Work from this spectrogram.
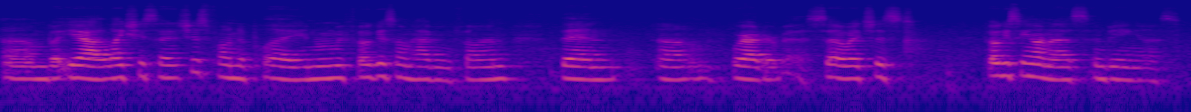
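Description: A young woman college basketball player answering press questions at a table mic, calm and measured with many ums. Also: medium pitch, vocal fry, reverberant, slight background noise, poor audio. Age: young adult. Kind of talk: post-game press conference answers. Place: press conference room. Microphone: table microphone.

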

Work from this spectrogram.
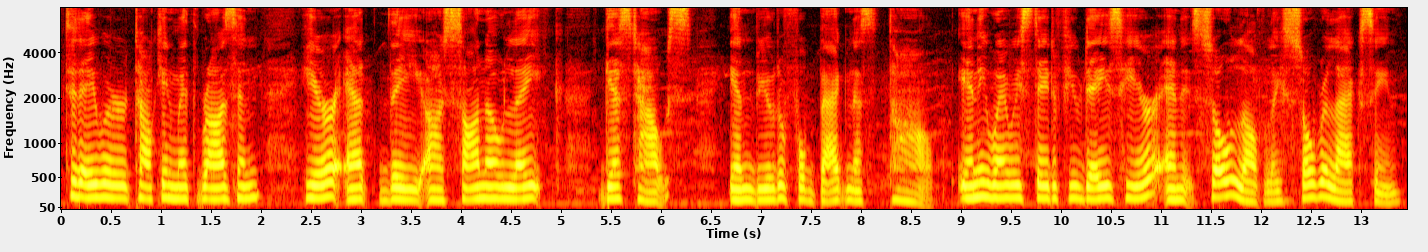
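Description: A woman's voice: fairly low pitch, slow. A woman in her sixties hosting a travel show, talking chattily and enthusiastically with a guest at a garden table outdoors. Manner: gentle, chatty, warmly enthusiastic. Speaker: travel vlog host. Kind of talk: travel narration and casual interview.

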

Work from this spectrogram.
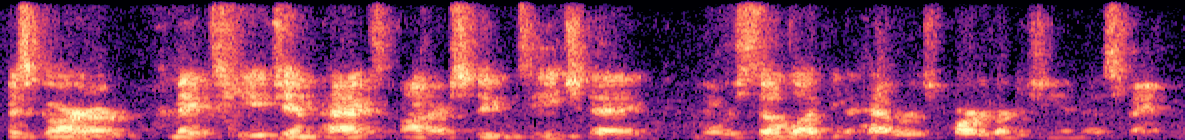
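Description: A man's voice: lowish voice, brisk, a little mellow. A middle-aged man speaking as a school official, making formal announcements and reading aloud in a large meeting room. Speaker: school official presenting staff and student awards. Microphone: distant room microphone. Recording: roomy, distant mic, faint noise.

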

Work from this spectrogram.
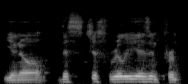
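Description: A middle-aged man from the American Midwest with an American accent, telling stories casually as an interview guest, rambling and pausing mid-thought. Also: medium pitch, little pitch movement, dark tone. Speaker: interview guest, winery founder. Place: indoor room at home, on a video call.

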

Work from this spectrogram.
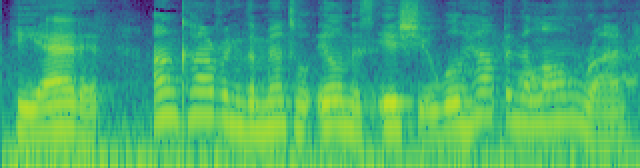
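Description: A woman's voice: mid-range voice, lively intonation, a little fast, darkish tone. Woman reporter reading scripted news.

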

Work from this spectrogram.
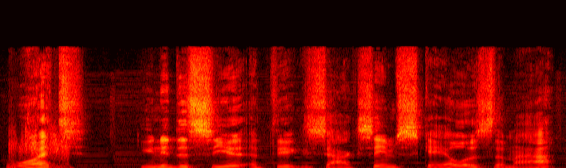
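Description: A man's voice: mid-range voice, expressive, a little slow, faint music behind, close to an everyday voice. A man voicing a young wandering warrior in a comic dub, easily startled, sarcastic and exasperated in a casual way. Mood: incredulous. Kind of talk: animated comic dub acting.

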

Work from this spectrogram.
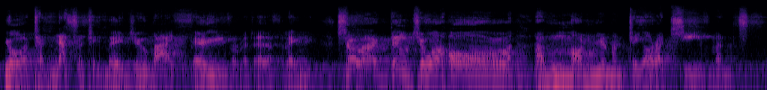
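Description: An actor playing a pompous, decadent alien emperor in a video game, with a gravelly, booming, theatrical voice that slides down to whispers as he savors his words. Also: wildly swooping pitch, takes it slowly, a crowd in the background, full character voice. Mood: fond. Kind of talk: video game cutscene dialogue.

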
